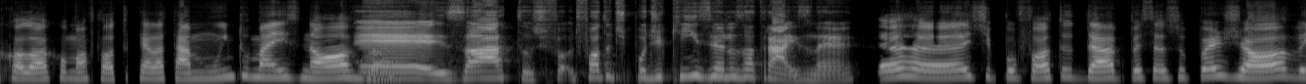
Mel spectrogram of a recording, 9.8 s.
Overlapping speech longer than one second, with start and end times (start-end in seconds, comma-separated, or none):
none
